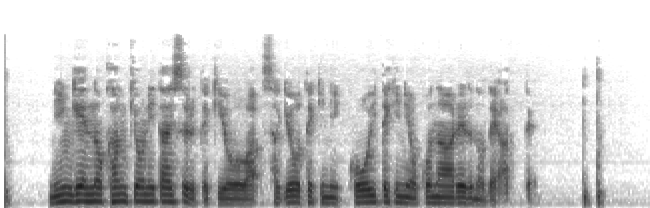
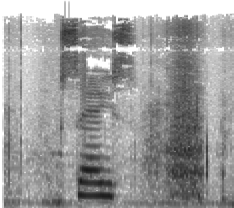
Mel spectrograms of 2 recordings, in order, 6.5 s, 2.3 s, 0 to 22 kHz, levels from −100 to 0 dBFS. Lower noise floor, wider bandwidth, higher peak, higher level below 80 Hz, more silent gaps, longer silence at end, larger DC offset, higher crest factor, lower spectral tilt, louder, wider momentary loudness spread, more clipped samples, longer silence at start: first, -49 dBFS vs -34 dBFS; second, 10.5 kHz vs 17 kHz; second, -4 dBFS vs 0 dBFS; about the same, -50 dBFS vs -50 dBFS; neither; first, 0.5 s vs 0 s; neither; about the same, 18 dB vs 16 dB; first, -7.5 dB/octave vs -2 dB/octave; second, -20 LUFS vs -13 LUFS; second, 15 LU vs 22 LU; neither; about the same, 0.05 s vs 0.05 s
